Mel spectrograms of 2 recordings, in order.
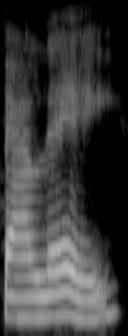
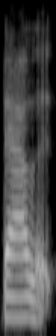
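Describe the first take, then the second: First: The final t is silent. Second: The final t is sounded. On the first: The speaker calls it right. "重音在后边，并且最后的t 是不发音的" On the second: The speaker calls it wrong. "千万不要一激动就读成了ballet"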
